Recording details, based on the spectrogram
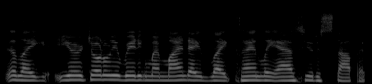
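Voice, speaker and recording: A woman hosting a casual visual novel stream, talking haltingly in a playful, teasing way. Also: medium pitch, flat delivery, clean tone. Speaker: host of the livestream.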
